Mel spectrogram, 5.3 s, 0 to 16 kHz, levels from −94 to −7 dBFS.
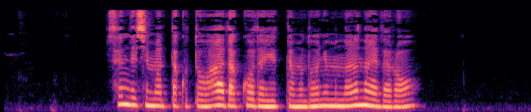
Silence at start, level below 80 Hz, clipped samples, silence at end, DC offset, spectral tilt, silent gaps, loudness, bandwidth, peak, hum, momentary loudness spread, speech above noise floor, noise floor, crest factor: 1.1 s; -62 dBFS; under 0.1%; 1.15 s; under 0.1%; -5 dB/octave; none; -21 LUFS; 11.5 kHz; -6 dBFS; none; 9 LU; 51 dB; -71 dBFS; 16 dB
